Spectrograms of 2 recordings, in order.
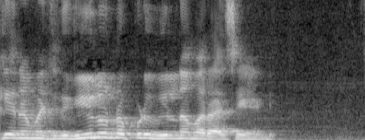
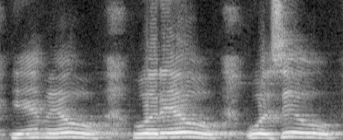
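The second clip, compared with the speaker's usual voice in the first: loud calls, pitched up; calling out; 5 semitones higher, 3 dB louder, much slower than usual. Acted. Dying man calls to wife and children in alarm. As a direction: shout for the family. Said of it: "అందరినీ అరిచి పిలుద్దాం అనుకుంటాడట".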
